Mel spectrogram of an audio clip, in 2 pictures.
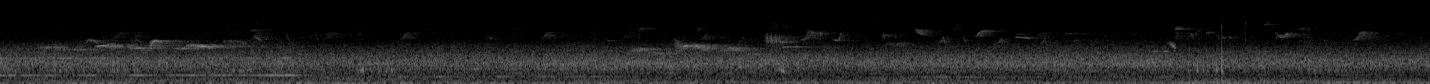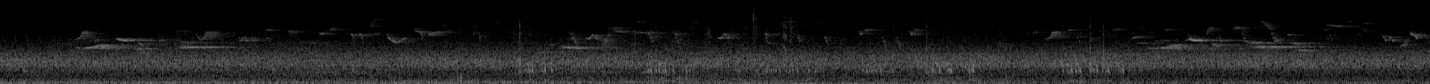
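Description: Woodland birdsong: many small songbirds chirping and trilling on and off throughout, over a steady background hiss.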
